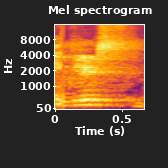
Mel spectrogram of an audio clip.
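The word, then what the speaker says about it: Euclid's: Okay, यूक्लिड्स division lemma, ये ई silent होता है तो उसको हम यूक्लिड्स पढ़ते हैं।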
